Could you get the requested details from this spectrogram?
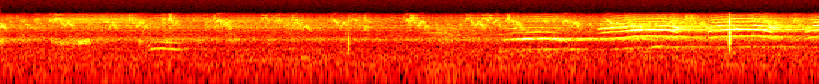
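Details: Captive peacock, Indian peafowl, at Opole Zoo in Poland. After a quiet, murmuring start, loud nasal calls with stacked harmonics rise out of the background in the last two seconds, several in quick succession, with faint chirps of other birds.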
